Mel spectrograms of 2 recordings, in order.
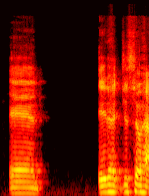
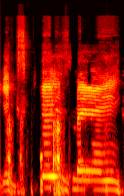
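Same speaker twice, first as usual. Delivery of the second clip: put-on higher, very slow old lady; 7 semitones higher, much slower than usual. The old lady at the bus stop, slow and higher. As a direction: draw it out like a timid old lady. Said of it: "She's like".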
